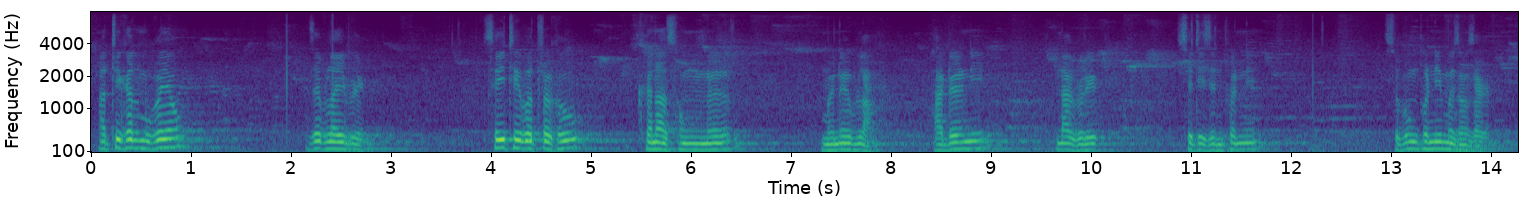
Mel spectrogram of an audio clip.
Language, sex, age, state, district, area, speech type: Bodo, male, 45-60, Assam, Baksa, urban, spontaneous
